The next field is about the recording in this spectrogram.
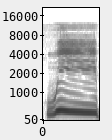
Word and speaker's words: Hwii: And I love how he even says it's pronounced Wee, but it's spelled H-W-I-I.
